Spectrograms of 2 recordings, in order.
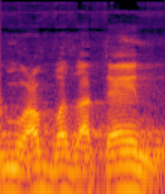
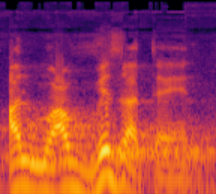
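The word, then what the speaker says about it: المعوِّذتين: کچھ مشکل ہوتی ہے، عام طور پر معوذتین یہ غلط العام میں اس کا نام مشہور ہو گیا ہے، لیکن اصل میں المعوذتین واو کے زیر کے ساتھ۔ اور اس میں بھی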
